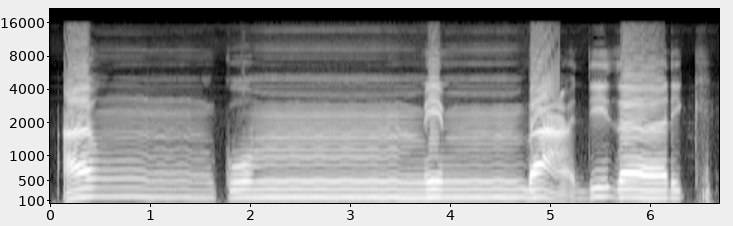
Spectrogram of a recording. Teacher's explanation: Maka di sini diwarnai dengan warna hijau, menandakan dia huruf mim yang pertama dimasukkan kepada mim yang kedua dan ditahan dengan 2 harokat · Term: idgham mimi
